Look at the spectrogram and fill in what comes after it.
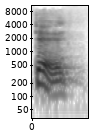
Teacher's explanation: the falling tone of the grave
